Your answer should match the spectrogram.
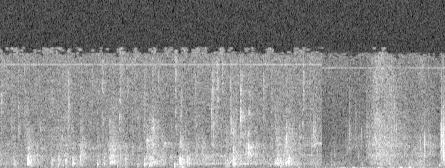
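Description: Faint, irregular light taps and knocks, several a second, with no voices.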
